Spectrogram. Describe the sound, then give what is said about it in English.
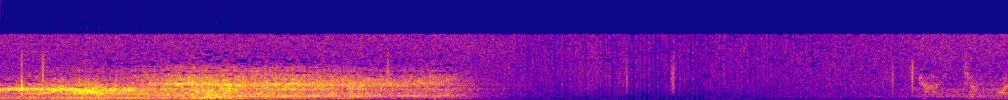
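A loud, steady airplane engine drone roars for about three seconds, then the pilot throttles down sharply as the plane goes down, leaving a much quieter, hissing hum for the rest. “The plane's going down the line break. And the best part of it all is that I had a swell look at that country before Sharp throttled his engine.”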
